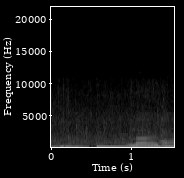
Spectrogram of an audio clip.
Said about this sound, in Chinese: 下雨了，你还好吗？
